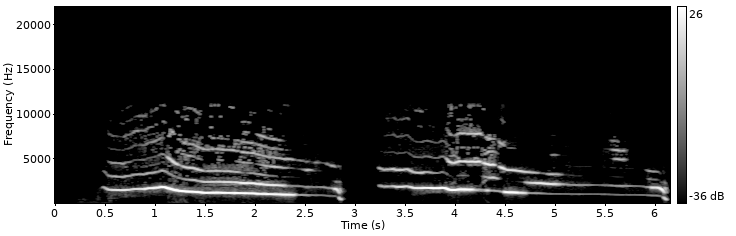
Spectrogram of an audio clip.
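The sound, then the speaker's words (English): Two long, whiny elk cow regathering mews, imitated on a call to a bull elk, each a high nasal tone sliding slowly downward before breaking off with a quick drop, loud and with no talking. “And I'll give him that whine. I can't tell you how many times I've watched cows do this. To bulls.”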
